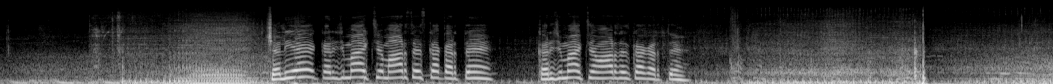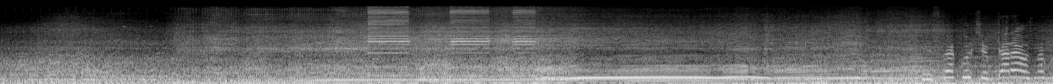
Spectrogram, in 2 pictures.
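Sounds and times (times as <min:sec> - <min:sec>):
wind: 0:00.0 - 0:21.0
motorcycle engine accelerating: 0:00.6 - 0:02.7, 0:07.0 - 0:20.6
short high beeps: 0:14.2 - 0:16.1.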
